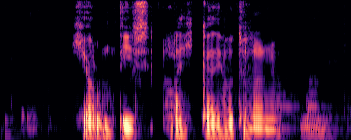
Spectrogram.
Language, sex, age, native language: Icelandic, male, 18-19, Icelandic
